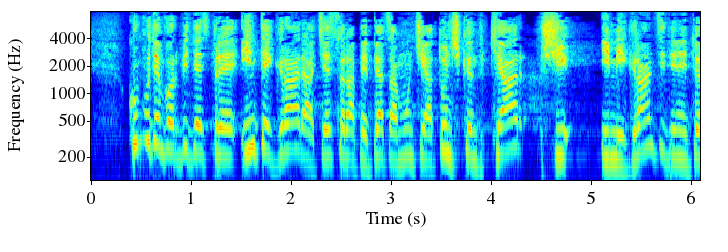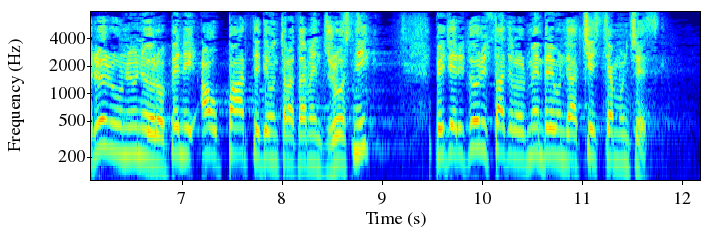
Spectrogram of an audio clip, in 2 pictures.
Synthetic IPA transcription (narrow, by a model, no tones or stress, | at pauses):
kumput̪e̞mvo̞rbid̪e̞spɾe̞ʔint̪e̞ɡɾaɾeaːt͡ʃe̞st̪o̞ɾape̞pjat̪samunt͡ʃiat̪unt͡ʃʲkɨnd̪kʲarʃi | imiɡɾant̪sid̪inint̪e̞ɾio̞ɾuluniunijeuɾo̞pe̞ne̞ʔawpart̪e̞d̪e̞unt̪ɾat̪ame̞nt̪ʒo̞snik | pe̞t̪e̞ɾit̪o̞ɾiulst̪at̪e̞lo̞rme̞mbɾe̞und̪eat͡ʃe̞st̪iamunt͡ʃe̞̰sk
